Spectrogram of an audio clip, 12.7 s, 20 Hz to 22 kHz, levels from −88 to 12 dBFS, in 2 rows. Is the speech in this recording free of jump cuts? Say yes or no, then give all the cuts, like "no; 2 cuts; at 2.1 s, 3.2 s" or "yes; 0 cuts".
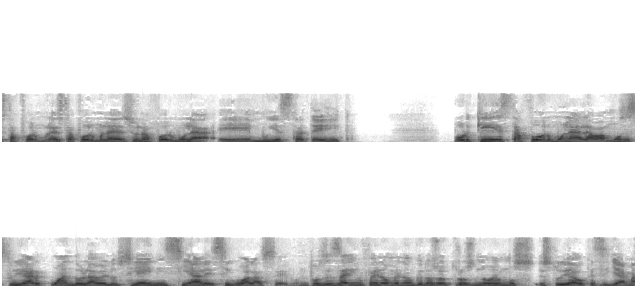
yes; 0 cuts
